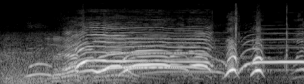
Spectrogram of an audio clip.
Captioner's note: enthused cheering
